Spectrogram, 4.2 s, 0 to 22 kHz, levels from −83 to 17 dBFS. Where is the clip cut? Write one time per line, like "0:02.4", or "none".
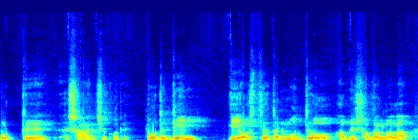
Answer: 0:01.3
